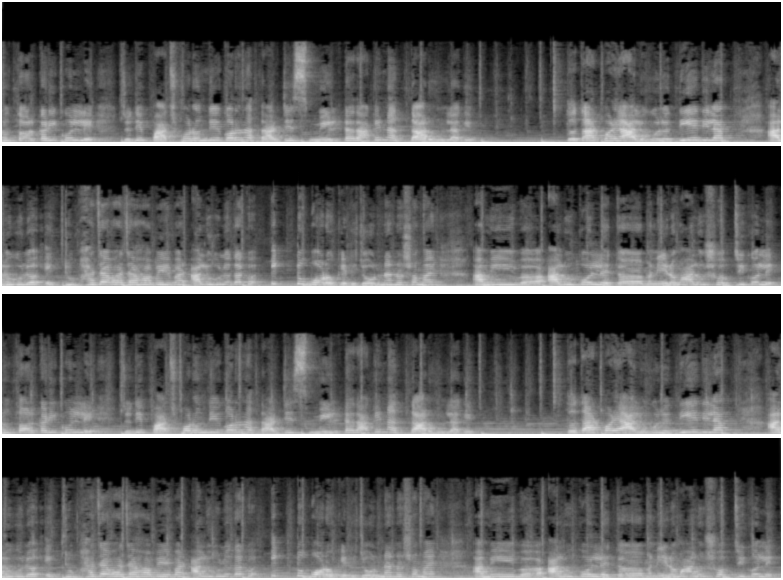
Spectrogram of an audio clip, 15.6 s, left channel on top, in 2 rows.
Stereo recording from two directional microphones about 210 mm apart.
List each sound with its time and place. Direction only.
0.1 s speech: 5° left (ahead or behind)
5.7 s speech: 5° left (ahead or behind)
